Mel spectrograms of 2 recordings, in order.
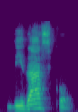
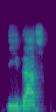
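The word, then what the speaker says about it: διδάσκω: La palabra enseña en griego es didasco, con acento en la A, didasco.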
